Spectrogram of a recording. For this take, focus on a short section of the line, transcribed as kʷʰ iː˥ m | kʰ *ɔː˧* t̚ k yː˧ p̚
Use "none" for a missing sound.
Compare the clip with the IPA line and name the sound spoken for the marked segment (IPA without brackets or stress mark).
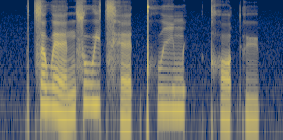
ɔː˧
